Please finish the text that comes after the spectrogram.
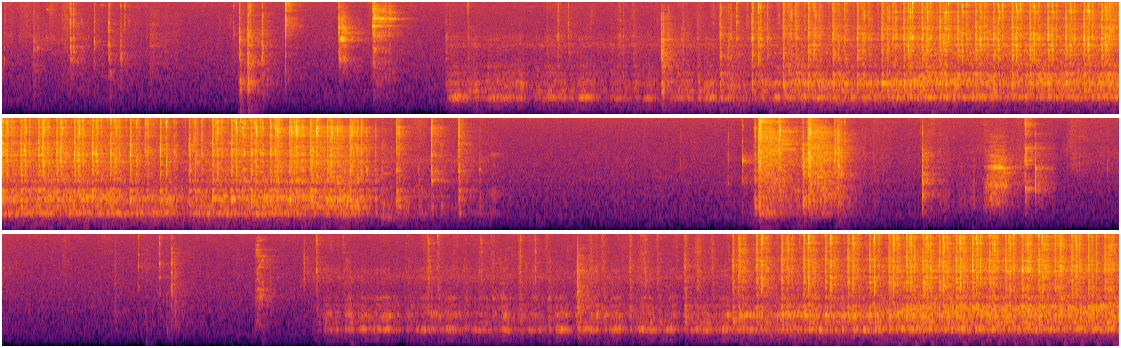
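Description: Sewing machine top stitching along the folded edges of a fabric makeup and toiletry bag, running in several long steady bursts with short pauses between, close and loud, no talking.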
